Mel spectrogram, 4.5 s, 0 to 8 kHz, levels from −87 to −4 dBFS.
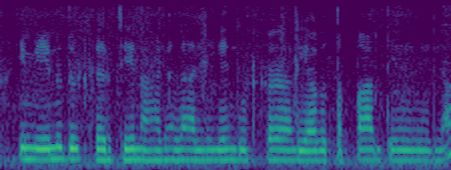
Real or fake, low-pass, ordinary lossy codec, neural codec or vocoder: real; 7.2 kHz; Opus, 32 kbps; none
